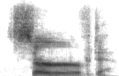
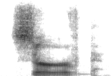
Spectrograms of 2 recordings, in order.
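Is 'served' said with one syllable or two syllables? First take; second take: one syllable; one syllable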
